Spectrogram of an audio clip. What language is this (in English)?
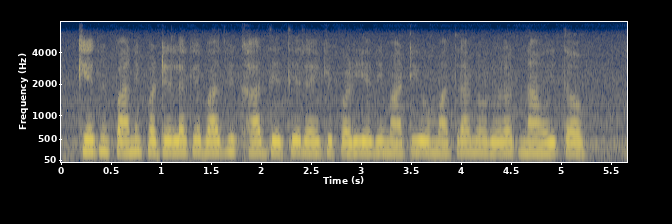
Bhojpuri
